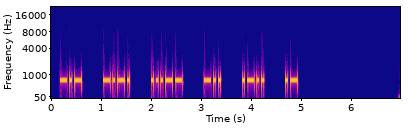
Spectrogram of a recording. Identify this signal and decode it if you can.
Morse code, heard as a keyed tone, about 25 wpm, spaced as for 14 wpm, 700 Hz. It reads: KC3DLA
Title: USA Call Signs - 3x Character Spacing - 25wpm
